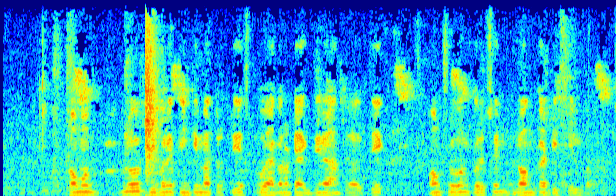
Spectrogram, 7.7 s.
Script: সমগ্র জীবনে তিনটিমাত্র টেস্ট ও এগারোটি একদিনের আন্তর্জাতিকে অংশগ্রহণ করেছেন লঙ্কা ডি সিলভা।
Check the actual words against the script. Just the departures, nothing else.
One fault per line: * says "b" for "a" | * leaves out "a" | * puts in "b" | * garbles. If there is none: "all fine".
all fine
